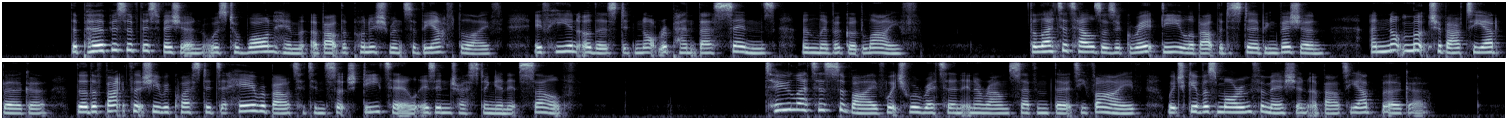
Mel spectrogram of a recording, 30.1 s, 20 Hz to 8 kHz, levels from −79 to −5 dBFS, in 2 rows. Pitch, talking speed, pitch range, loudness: 225 Hz, 155 wpm, 205-250 Hz, -21 LUFS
